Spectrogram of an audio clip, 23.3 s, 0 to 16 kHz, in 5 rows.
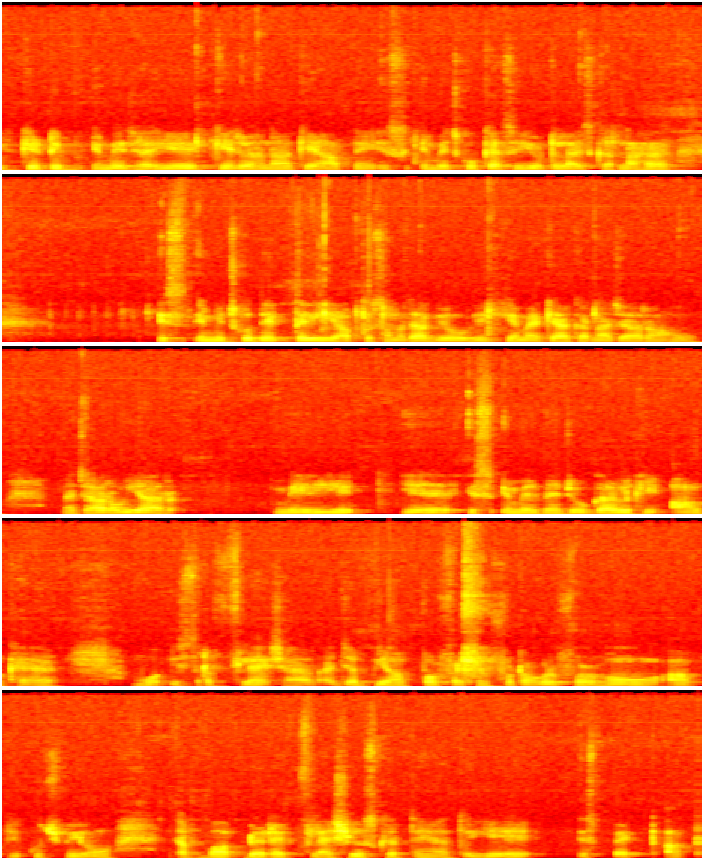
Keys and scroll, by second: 7.9 [.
